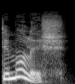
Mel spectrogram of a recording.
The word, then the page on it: demolish: British English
